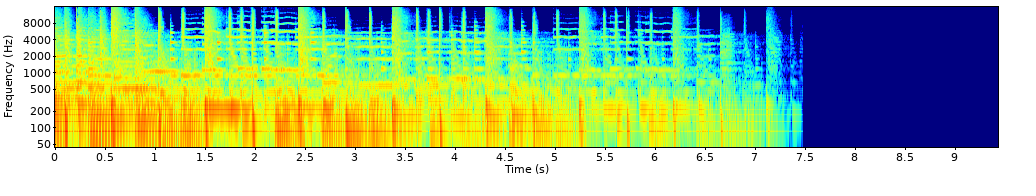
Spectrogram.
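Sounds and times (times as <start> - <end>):
synthesizer: 0.0 - 7.5.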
